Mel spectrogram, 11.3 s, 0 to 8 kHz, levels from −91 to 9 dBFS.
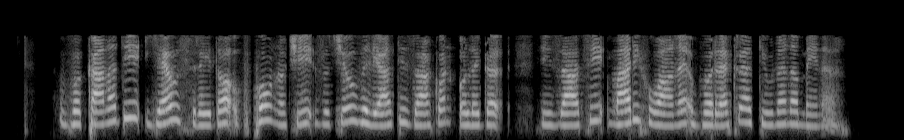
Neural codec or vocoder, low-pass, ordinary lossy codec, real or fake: codec, 16 kHz, 16 kbps, FreqCodec, smaller model; 7.2 kHz; AAC, 16 kbps; fake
